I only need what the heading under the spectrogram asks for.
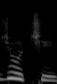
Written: yuchi

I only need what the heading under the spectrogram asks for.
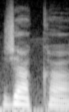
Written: yaka

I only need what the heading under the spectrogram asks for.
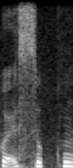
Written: kue'esukun

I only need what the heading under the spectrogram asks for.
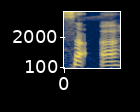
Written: sa'a

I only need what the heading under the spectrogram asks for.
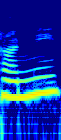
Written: kanii

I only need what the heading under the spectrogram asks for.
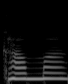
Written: kama

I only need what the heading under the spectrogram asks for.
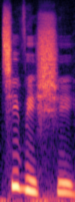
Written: txivishi

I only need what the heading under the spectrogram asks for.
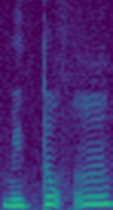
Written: mitu'un

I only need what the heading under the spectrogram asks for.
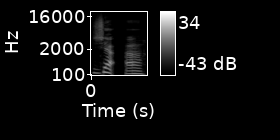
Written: ya'a

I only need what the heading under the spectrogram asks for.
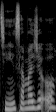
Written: txiinsamayo'o

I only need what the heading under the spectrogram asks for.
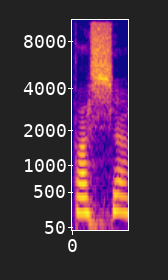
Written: taxa

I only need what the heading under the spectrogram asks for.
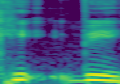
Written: ki'vi

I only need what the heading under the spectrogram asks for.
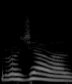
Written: royaal

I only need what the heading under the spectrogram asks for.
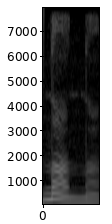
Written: nana

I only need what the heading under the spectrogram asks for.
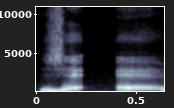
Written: ye'e

